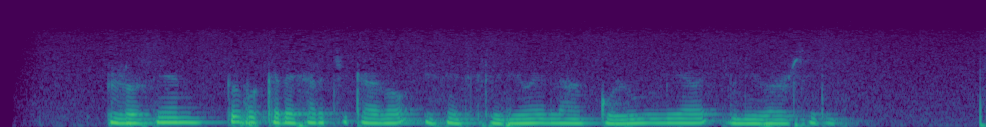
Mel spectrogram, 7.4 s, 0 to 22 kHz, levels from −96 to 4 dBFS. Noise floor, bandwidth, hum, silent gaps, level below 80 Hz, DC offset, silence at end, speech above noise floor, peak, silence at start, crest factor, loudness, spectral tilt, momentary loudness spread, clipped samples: -67 dBFS; 5.2 kHz; none; none; -52 dBFS; under 0.1%; 0 s; 35 dB; -18 dBFS; 0.8 s; 14 dB; -33 LUFS; -10.5 dB/octave; 5 LU; under 0.1%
